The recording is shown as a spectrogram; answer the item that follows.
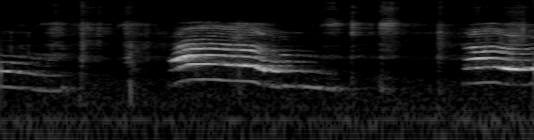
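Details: Angry domestic cats facing off outside; a short falling meow, then a loud, rising-and-falling wavering yowl, and another meow starting at the end, with light clicks between.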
